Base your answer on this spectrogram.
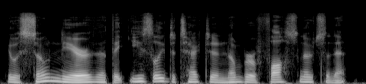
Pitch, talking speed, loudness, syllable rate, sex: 115 Hz, 245 wpm, -21 LUFS, 6.4 syllables/s, male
